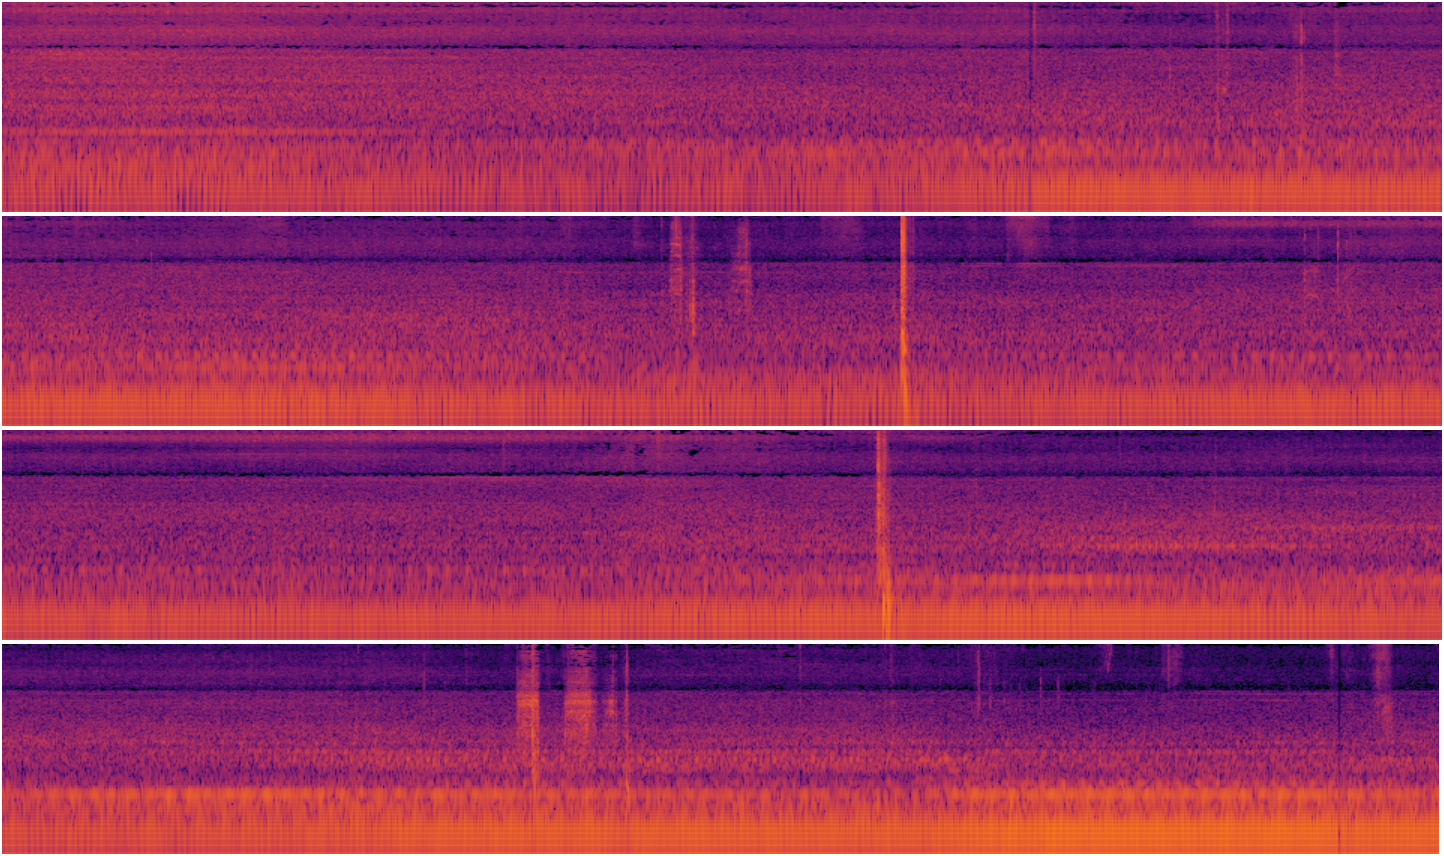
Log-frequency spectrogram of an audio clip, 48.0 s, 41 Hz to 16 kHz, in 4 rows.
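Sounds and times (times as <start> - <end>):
car engine idling: 0.0 - 47.9.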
